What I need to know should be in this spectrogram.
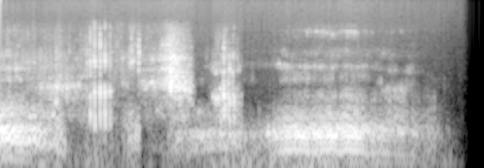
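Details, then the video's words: Black panther, a black leopard: a deep, throaty growl that keeps rumbling, broken by a few short, raspy coughing bursts in the middle, then swells again before fading away. "The sounds of the black panther"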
